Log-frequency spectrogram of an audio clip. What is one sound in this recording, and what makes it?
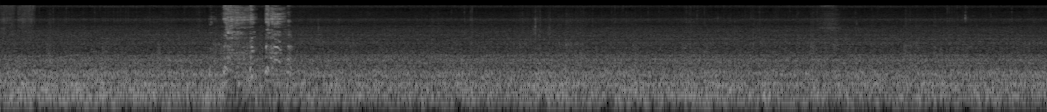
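A car engine hums steadily with low road rumble, heard from inside the car.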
